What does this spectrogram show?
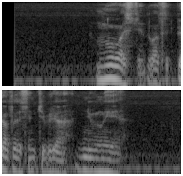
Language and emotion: Russian, neutral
